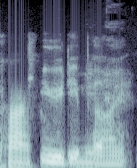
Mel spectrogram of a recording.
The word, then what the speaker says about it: PewDiePie: PewDiePie.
